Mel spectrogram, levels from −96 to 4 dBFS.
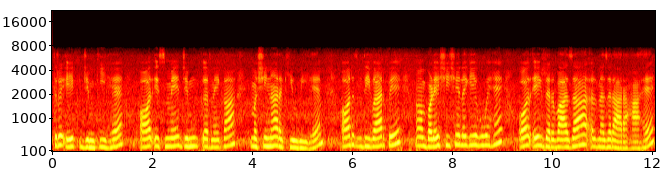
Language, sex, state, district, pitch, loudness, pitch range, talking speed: Hindi, female, Bihar, Darbhanga, 230 Hz, -18 LUFS, 210-255 Hz, 150 wpm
